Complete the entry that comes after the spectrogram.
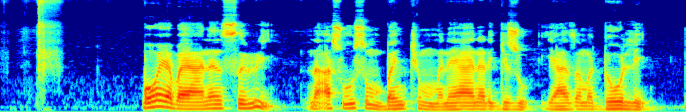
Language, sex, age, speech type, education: Hausa, male, 30-45, read, primary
